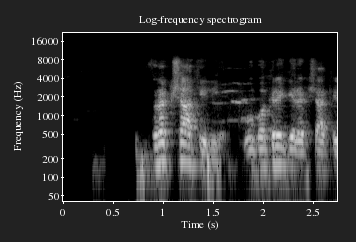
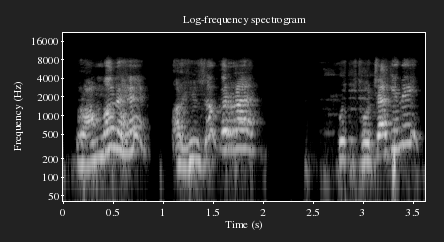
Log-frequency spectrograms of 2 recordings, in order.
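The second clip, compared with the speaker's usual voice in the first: high, rising rebuke; mock reproach; 8 semitones higher, faster than usual. Baba asking Kaka if he thought at all, mock reproach. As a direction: question him in pitched-up disbelief. Baba's acted reproach, translated.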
